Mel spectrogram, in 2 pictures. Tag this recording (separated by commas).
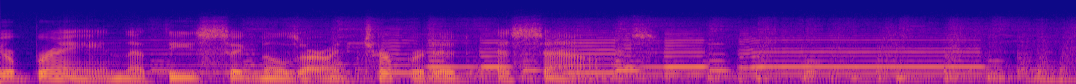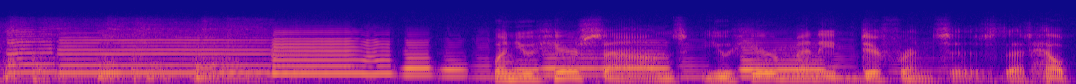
Speech, Music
